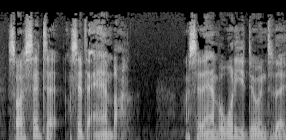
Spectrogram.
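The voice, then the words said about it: Broad Australian accent. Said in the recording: “Maybe you could even turn on the Australian accent a bit more.”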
